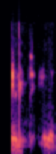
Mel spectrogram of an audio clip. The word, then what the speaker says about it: Micallef: Micallef with the, by the way, that's how to pronounce Micallef, not, but anyways, yeah.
